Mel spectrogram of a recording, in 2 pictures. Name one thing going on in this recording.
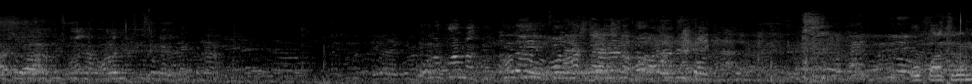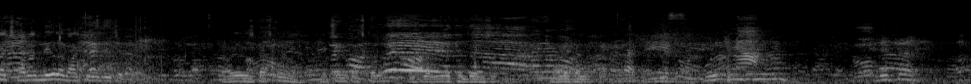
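A crowd of young men shouts and chatters outdoors.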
